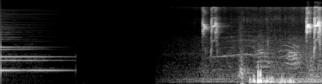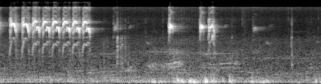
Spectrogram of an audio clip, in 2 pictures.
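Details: Black-capped white-eye singing steadily: after a few electronic beeps and a pause, a fast run of high, sharp twittering notes lasting over a second, with scattered chirps and low rumbling handling noise beneath.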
